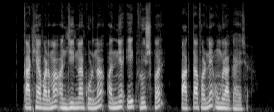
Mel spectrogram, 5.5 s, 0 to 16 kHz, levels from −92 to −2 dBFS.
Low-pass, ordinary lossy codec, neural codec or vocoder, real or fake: 14.4 kHz; none; vocoder, 44.1 kHz, 128 mel bands every 256 samples, BigVGAN v2; fake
